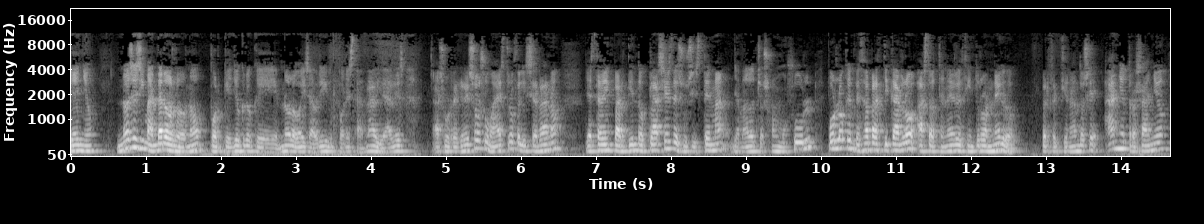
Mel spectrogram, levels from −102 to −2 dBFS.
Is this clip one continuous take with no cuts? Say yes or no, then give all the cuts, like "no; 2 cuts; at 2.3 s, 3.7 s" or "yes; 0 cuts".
no; 2 cuts; at 4.7 s, 10.0 s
